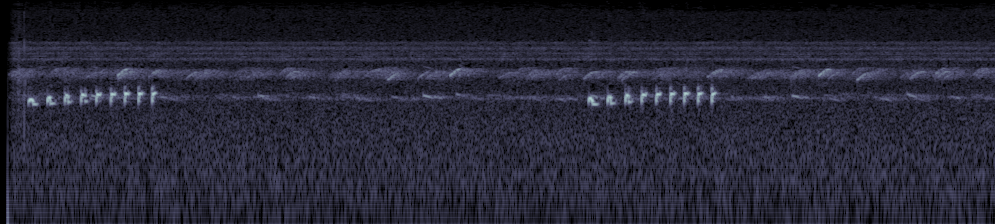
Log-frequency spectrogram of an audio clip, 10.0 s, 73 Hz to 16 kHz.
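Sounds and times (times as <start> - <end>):
Eleutherodactylus cooki calls echoing in caves in Juncos Puerto Rico: 0.3 - 1.7, 5.7 - 9.9.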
